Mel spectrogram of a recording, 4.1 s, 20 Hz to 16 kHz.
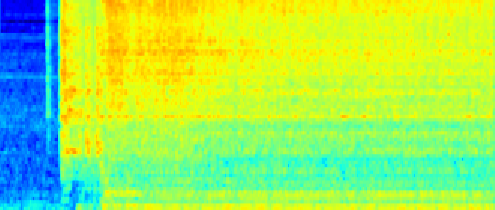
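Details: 2016 BMW S1000R after replacing the hydraulic cam chain tensioner with a manual one: the cold start catches after a brief crank and settles into a steady, even idle with no cam chain rattle, sounding healthy.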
